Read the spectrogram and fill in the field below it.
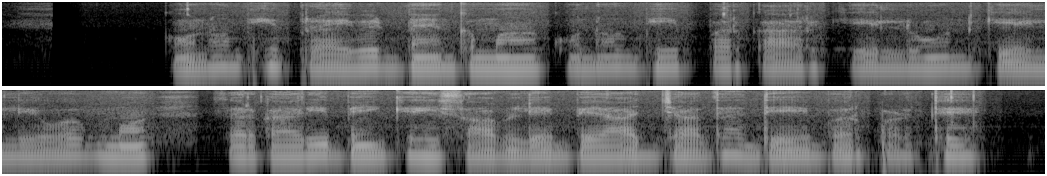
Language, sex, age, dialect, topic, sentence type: Chhattisgarhi, male, 18-24, Western/Budati/Khatahi, banking, statement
